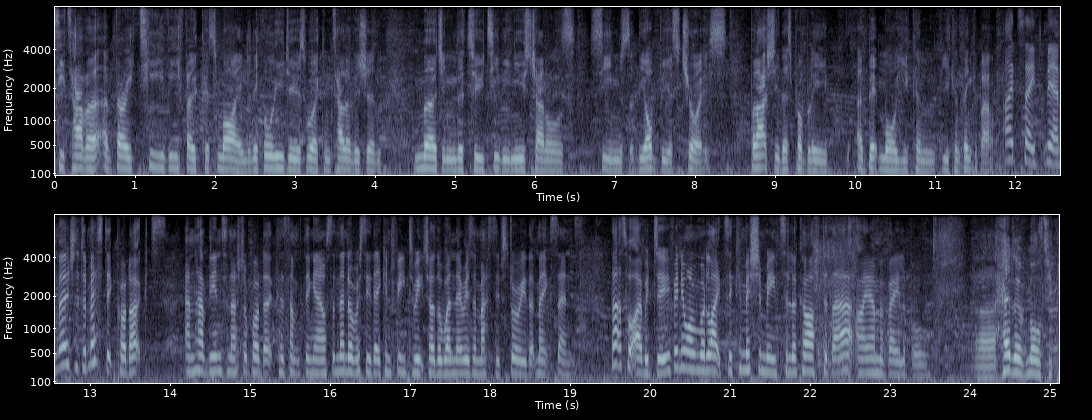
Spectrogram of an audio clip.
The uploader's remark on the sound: A special LIVE edition recorded from the rooftop of The Broadcaster at the Television Centre.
